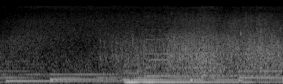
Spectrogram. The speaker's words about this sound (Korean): 파도가 새벽을 깨우기도 하였고, 여름이면 인산인해, 사람도 바다였다.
